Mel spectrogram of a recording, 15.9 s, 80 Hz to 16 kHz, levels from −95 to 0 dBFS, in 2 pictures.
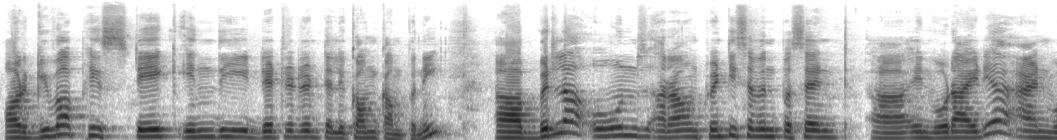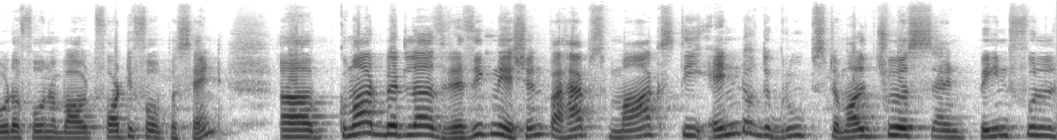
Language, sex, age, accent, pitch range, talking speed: English, male, 30-49, Indian, 155-200 Hz, 140 wpm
